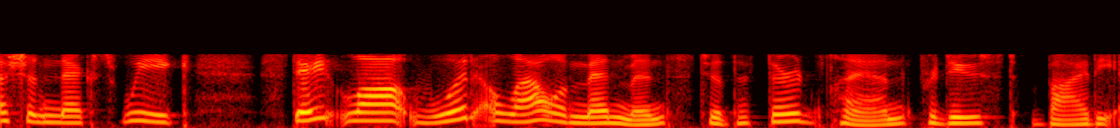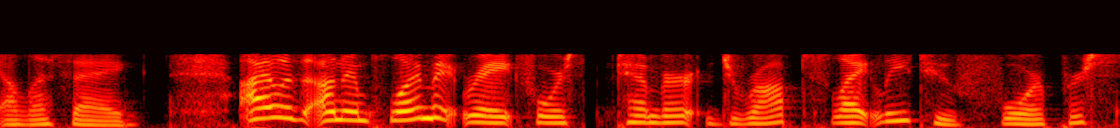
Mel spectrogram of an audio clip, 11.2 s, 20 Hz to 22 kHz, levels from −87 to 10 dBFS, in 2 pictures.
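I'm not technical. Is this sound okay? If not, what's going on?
No. The whole recording has passed through the Bluetooth CVSD headset codec, the basic narrowband format many wireless headsets use for calls. It discards everything above 4 kHz, so the speech sounds muffled and phone-like, with no crisp top end. CVSD records the sound as a stream of tiny up-or-down steps, so a grainy hiss runs under the voice throughout, s sounds come out scratchy, and loud bright moments distort because the steps can't keep up.

There are also two gaps from unconcealed Bluetooth headset packet loss, where small chunks of audio sent from headset to phone never arrived and nothing was done to cover the holes. The longer one runs from 8.52 to 8.64 s, just after "unemployment rate for". It cuts out abruptly and sounds like a chopped, missing bit of speech, which points to roughly fifteen lost packets. A second, very brief one at 9.94 s is a tiny hole in the speech.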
